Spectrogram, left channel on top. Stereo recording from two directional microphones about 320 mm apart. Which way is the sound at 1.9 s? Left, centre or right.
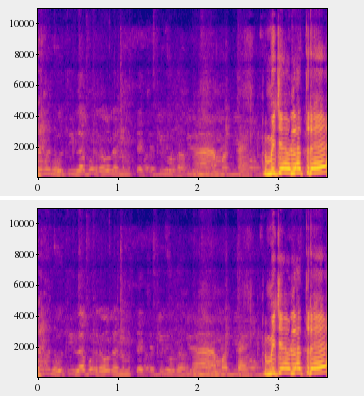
Centre.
